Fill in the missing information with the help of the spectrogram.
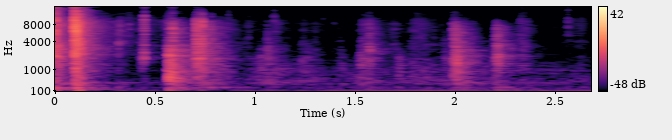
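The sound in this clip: Clarity cards being shuffled give a few crisp, papery snaps and flicks at uneven intervals, fairly quiet with no talk.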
